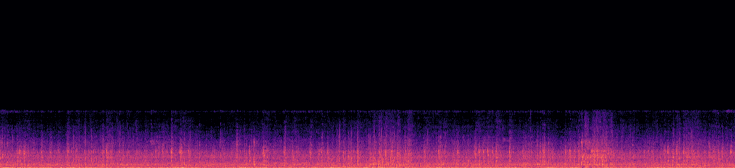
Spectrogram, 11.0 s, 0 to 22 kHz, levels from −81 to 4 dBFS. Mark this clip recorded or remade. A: recorded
